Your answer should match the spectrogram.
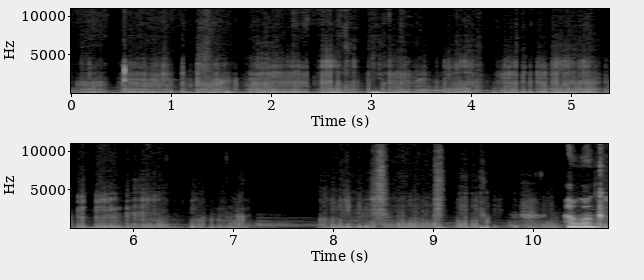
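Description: A cat purrs steadily up close, a low continuous rumble with scratchy rubbing and shuffling noises, and a voice speaks over it at times.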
